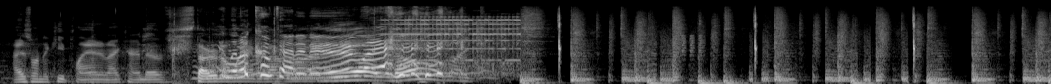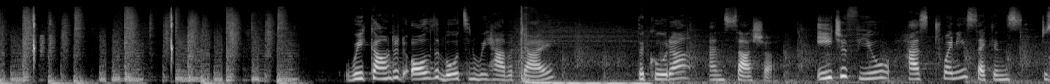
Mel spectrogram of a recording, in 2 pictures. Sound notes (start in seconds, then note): 3.4 bell rings; 5.6 dramatic music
